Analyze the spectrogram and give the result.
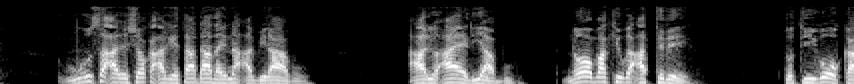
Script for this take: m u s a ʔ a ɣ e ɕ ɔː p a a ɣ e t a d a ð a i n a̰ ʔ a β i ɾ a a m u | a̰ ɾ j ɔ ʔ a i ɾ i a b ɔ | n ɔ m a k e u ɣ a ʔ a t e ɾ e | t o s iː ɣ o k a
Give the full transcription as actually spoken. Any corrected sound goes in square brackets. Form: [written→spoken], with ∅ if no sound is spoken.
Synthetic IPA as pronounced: m u s a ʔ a ɣ e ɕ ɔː [p→k] a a ɣ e t a d a ð a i n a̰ ʔ a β i ɾ a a m u | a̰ ɾ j ɔ ʔ a [i→ɛ] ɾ i a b [ɔ→u] | n ɔ m a k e u ɣ a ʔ a t e ɾ e | t o [s→t] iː ɣ o k a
